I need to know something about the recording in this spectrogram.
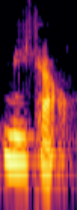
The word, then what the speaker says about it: Michael: In Hebrew, you would pronounce his name as Mikal.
